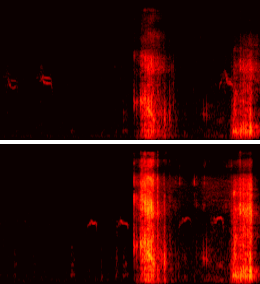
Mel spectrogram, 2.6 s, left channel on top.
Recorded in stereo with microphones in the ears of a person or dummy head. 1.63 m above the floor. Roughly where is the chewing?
Right.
